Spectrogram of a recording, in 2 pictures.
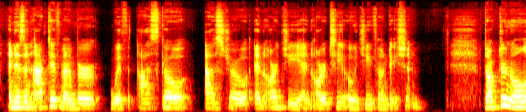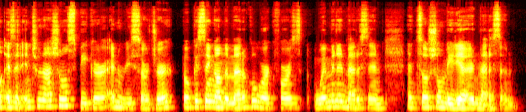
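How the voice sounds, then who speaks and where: A young woman in her twenties introduces a guest from a prepared script. Her voice sits a bit low, and she reads the bio in a steady, measured way. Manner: reading a guest bio aloud. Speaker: medical student host. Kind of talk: read introduction.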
